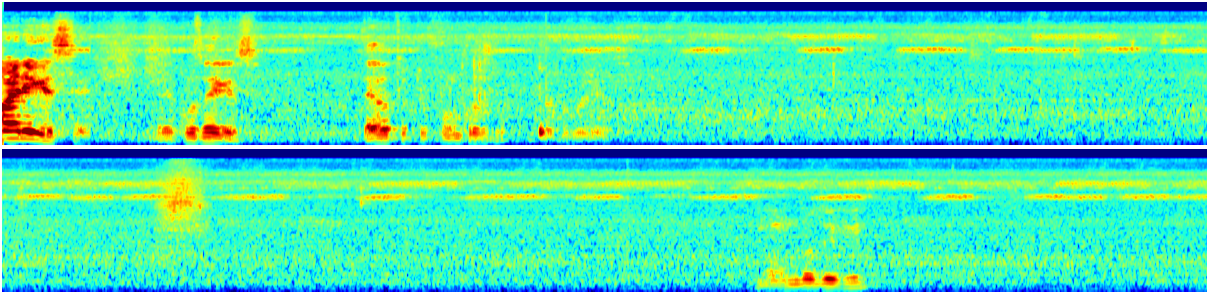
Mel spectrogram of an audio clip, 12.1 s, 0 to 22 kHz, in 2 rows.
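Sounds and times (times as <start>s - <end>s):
crickets chirping: 0.0s - 12.0s
faint hiss: 0.0s - 12.0s
soft rustle: 0.4s - 1.2s.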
